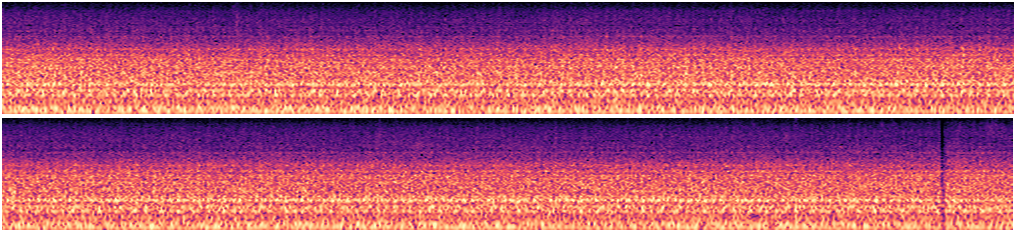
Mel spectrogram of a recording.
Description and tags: Fire Truck - Idle
The sound of a parked fire truck engine on idle.
rescue, emergency, first-responder, station, fire, truck, sirens, fireman, vehicle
